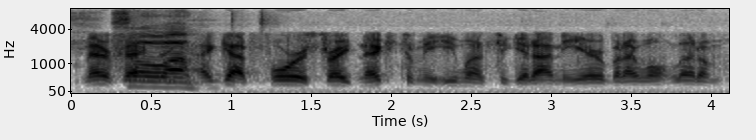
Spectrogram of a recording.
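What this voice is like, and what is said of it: Usual voice. Nothing is said of it.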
